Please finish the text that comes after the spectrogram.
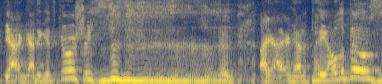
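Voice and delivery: rapid, rising, rushed listing of chores; frantic busy person. Pretend. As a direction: rattle it off breathlessly like you're drowning in tasks.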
